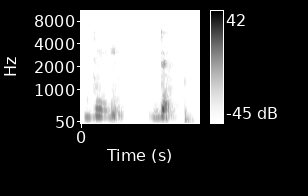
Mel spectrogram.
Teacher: this is just like the sound of the t but we turn our voice box on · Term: sound of the d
